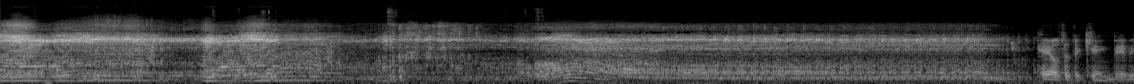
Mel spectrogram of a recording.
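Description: A toy lightsaber hums loudly and whooshes as it swings close by.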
